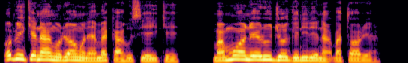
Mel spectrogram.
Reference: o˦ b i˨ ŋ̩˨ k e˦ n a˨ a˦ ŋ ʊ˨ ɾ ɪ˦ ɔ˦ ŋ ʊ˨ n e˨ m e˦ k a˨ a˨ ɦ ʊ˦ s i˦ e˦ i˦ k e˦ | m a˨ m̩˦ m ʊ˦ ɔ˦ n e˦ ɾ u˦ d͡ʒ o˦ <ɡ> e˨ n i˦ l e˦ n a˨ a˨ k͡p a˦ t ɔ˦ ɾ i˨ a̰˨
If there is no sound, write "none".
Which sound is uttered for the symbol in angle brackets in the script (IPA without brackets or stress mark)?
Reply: ɡ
